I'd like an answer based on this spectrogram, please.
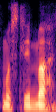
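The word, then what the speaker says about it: مسلمة: The reason why it's Muslimah is because, this small da, the da marbuta, you can also pronounce it. If you were to put a stop, you pronounce it as a ha.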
